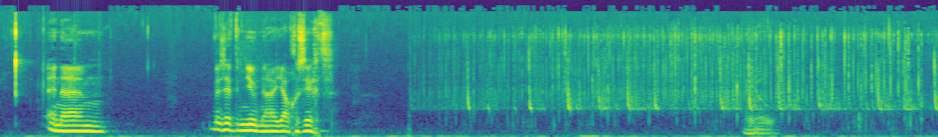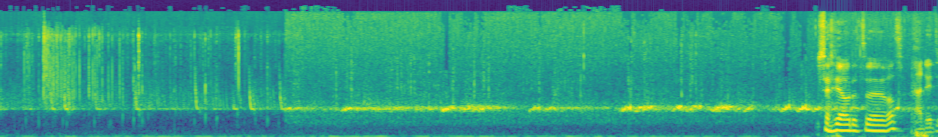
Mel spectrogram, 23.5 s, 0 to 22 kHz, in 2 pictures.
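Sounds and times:
speech: 0.6 - 1.4, 2.6 - 4.2, 22.0 - 23.4
singing ice with eerie pinging and chirping tones: 5.2 - 23.4
steady high whine of singing ice: 5.2 - 23.4.

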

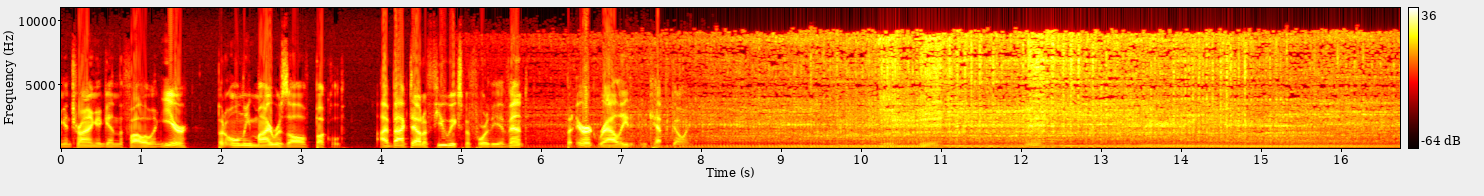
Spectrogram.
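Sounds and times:
speech: 0.0 - 8.1
Yamaha YDS motorcycle engine idling and revving: 5.3 - 16.7.

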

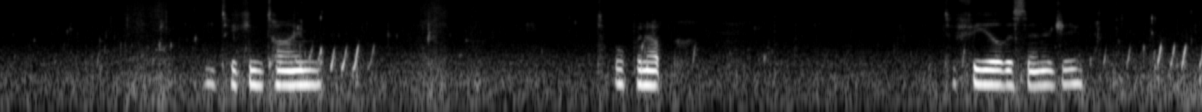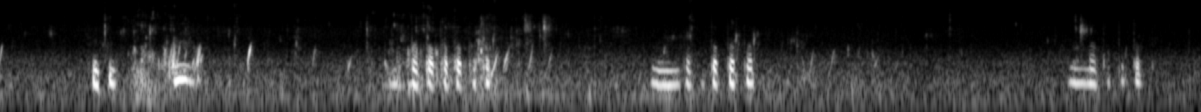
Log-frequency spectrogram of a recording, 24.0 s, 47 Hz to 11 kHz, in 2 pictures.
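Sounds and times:
water bubbling: 0.0 - 5.2, 10.7 - 24.0
soft watery background: 0.0 - 24.0
speech: 2.0 - 3.5, 6.2 - 6.8, 9.5 - 11.1, 13.0 - 14.2, 15.9 - 17.4, 18.5 - 19.7, 22.7 - 23.6.

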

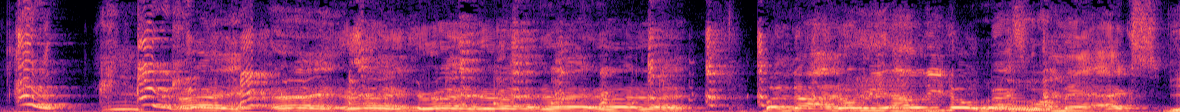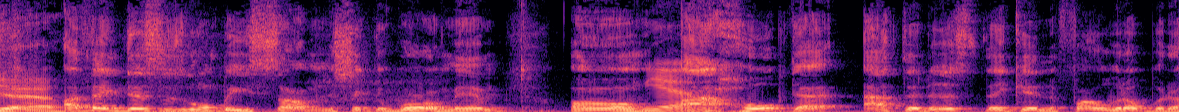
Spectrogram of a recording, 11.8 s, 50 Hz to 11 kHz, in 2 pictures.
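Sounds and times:
person imitating high yappy small dog barks: 0.0 - 2.8
laughter: 0.5 - 5.9
speech: 0.5 - 11.7.

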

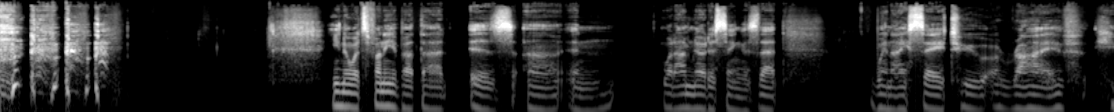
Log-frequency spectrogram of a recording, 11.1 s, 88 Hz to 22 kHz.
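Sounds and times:
person's harsh coughs from tension in the throat: 0.0 - 1.2
speech: 3.3 - 11.1.

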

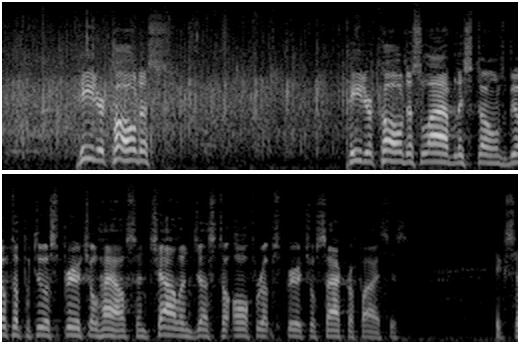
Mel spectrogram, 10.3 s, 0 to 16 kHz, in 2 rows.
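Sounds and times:
crowd clapping: 0.0 - 4.4
speech: 0.7 - 1.8, 3.4 - 9.3, 10.1 - 10.3.

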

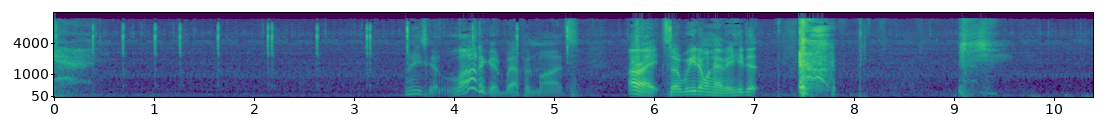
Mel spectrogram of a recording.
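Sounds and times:
speech: 3.5 - 7.9
harsh cough: 7.4 - 7.9, 9.0 - 9.6.

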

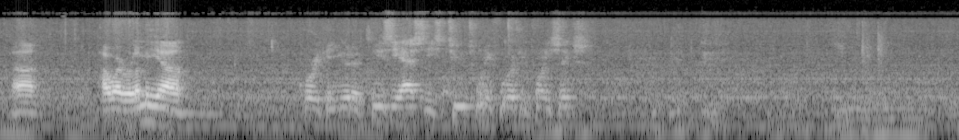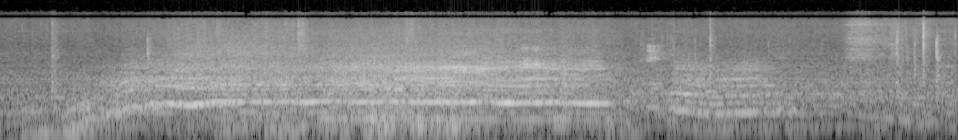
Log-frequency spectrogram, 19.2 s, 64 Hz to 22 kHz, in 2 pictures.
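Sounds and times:
speech: 1.4 - 2.0, 3.1 - 6.0
motorbike engine revving outside: 10.2 - 17.6.

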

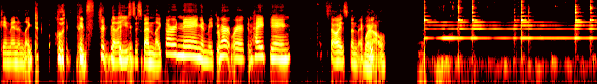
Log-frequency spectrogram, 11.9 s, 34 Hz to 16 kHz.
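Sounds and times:
speech: 0.0 - 5.8, 6.5 - 7.8
laughter: 1.4 - 2.9
bright bell being rung in a lobby: 8.4 - 11.9.

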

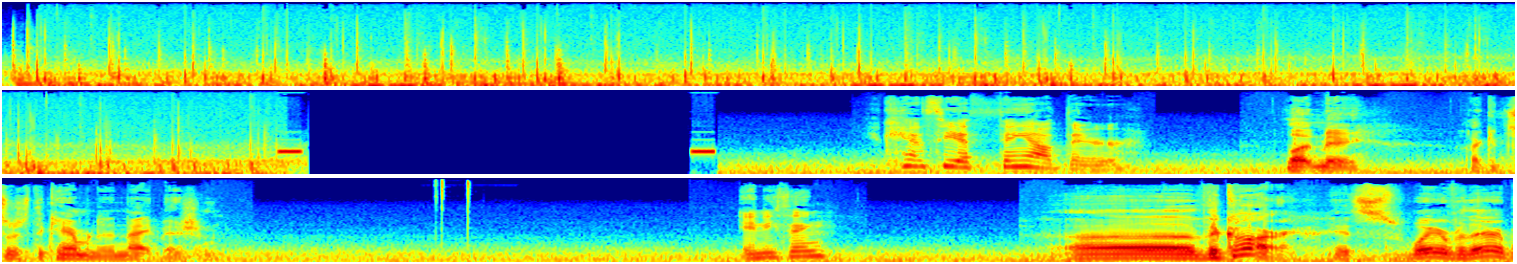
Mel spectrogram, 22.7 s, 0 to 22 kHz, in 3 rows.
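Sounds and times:
several people walking fast down a cold hallway: 0.0 - 9.0
speech: 12.2 - 13.3, 14.0 - 16.3, 18.8 - 19.4, 20.4 - 22.6.

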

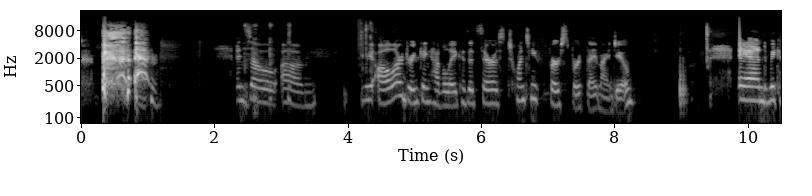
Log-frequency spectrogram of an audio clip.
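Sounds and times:
person coughing: 0.0 - 1.2
speech: 2.4 - 8.4, 9.8 - 10.4.

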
